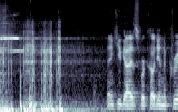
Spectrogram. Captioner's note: microphone squealing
